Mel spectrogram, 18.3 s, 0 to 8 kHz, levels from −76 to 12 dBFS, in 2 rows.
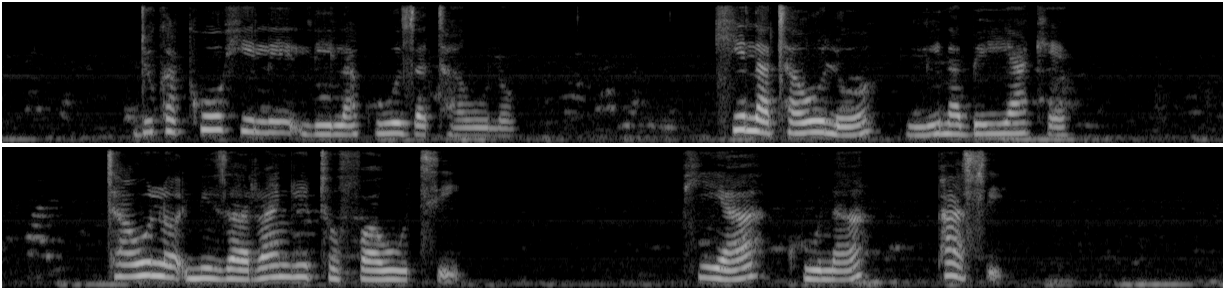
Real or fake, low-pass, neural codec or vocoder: real; 7.2 kHz; none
